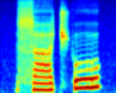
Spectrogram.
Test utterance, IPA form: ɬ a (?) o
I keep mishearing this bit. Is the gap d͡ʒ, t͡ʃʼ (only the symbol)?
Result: t͡ʃʼ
